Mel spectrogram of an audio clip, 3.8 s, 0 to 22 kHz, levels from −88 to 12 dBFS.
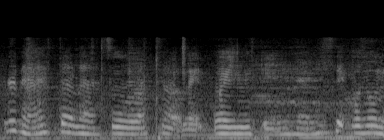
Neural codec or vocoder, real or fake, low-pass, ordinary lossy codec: codec, 32 kHz, 1.9 kbps, SNAC; fake; 7.2 kHz; none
